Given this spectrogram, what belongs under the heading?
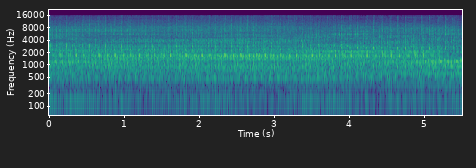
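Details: Nissan SR20DEH engine: a high, warbling chirp pulsing two or three times a second with almost no low rumble; abnormal noise, source unclear.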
